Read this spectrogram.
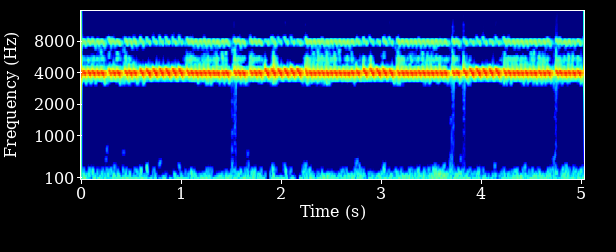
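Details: Continuous song of a Korean field cricket from the National Institute of Biological Resources, 2020: a piercing, steady trill of quick regular pulses filling all five seconds, with no pauses and no other sounds.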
